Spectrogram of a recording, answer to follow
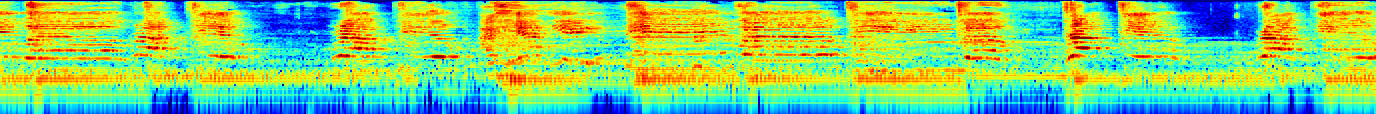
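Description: A young girl singing a song while strumming chords on an acoustic guitar.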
